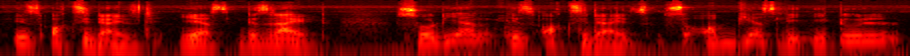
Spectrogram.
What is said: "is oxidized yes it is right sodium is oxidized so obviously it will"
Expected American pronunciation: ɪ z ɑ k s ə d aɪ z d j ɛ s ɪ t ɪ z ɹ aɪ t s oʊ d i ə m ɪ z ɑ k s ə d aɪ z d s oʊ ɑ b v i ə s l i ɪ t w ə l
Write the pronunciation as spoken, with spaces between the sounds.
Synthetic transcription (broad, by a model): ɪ z ɑ k s ə d aɪ z d j ɛ s ɪ t ɪ z ɹ aɪ t s oʊ d i ə m ɪ z ɑ k s ə d aɪ z d s oʊ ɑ b i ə s l i ɪ t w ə l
